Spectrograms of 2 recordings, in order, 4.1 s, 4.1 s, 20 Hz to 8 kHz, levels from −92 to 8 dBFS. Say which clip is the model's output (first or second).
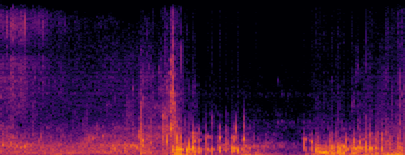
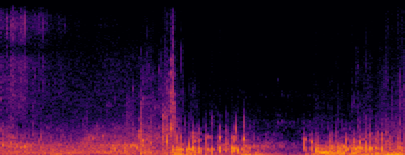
first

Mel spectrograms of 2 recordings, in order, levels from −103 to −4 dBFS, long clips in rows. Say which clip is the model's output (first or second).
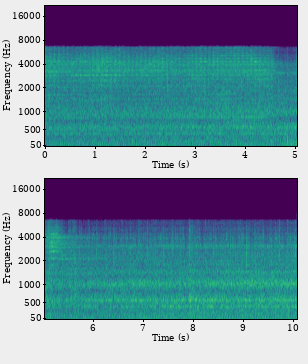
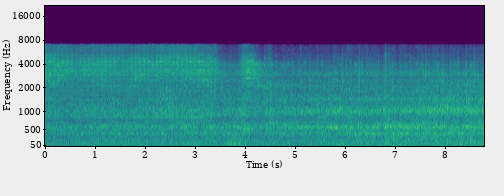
second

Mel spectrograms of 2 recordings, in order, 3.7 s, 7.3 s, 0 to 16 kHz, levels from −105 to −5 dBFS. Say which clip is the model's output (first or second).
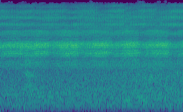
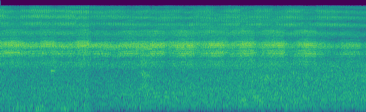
first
